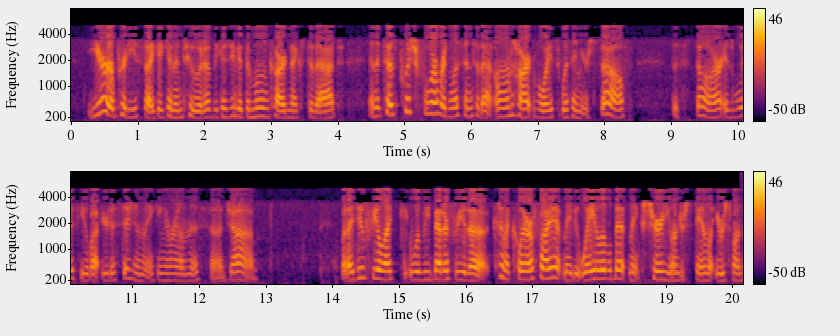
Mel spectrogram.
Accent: Indiana, United States; Say hi to Indiana for me. That's my home state.

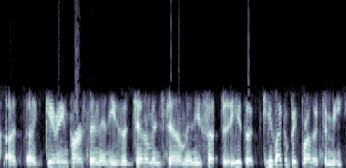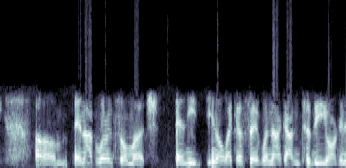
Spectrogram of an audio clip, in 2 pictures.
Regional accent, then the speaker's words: New York, United States; I'm like, I'm from New York. Of course I have a coat.

